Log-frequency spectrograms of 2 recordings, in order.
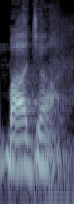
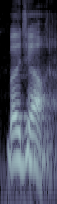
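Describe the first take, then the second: First: बाजार with a long first vowel, bājār; correct pronunciation. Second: बाजार said with a short first vowel, bəjār; wrong pronunciation. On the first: Teacher pronouncing बाजार correctly for students. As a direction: say बाजार as bā-jār, open long a. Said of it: "शुद्ध बोला". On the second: Teacher mispronouncing बाजार on purpose for students. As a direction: say बाजार as bə-jār, clipped first syllable. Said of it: "बाजार, न कि बाजार". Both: Shown as a demonstration.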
